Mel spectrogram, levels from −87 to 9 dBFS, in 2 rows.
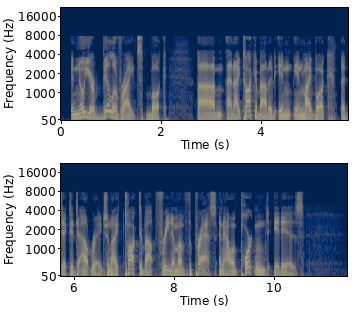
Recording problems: high frequencies cut off; noticeable; nothing above 8 kHz

